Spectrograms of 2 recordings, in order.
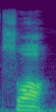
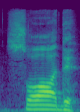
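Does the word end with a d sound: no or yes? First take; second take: no; yes. First: The word ends without a final d sound. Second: The word ends with a clear d sound. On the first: The speaker calls it wrong. "It's not like स्वा" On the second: The speaker calls it right. "It is स्वाद"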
